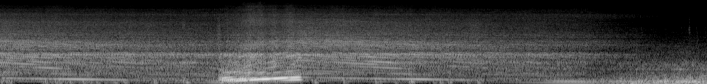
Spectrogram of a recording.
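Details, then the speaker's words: BMW 320i E36 with M50B20 inline-six, stock apart from a new intake filter, ex-automatic now manual: steady idle, then one quick blip rising and falling smoothly and settling back evenly; healthy, clean-revving engine. "c'est le moment pour un dernier petit aménagement avec un filtre qui devrait aider l'admission à se faire entendre un peu plus clairement."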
